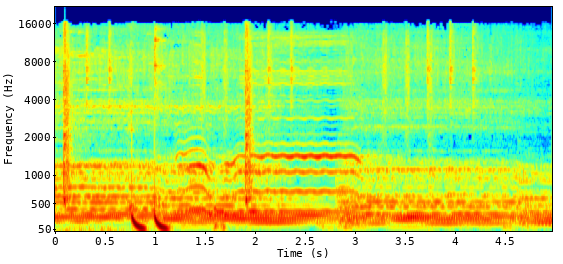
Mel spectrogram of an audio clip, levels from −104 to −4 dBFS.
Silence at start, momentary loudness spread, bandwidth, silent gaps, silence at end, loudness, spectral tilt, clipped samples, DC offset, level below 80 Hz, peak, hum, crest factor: 0 s; 8 LU; 17 kHz; none; 0 s; -16 LUFS; -4.5 dB/octave; under 0.1%; under 0.1%; -28 dBFS; 0 dBFS; none; 16 dB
